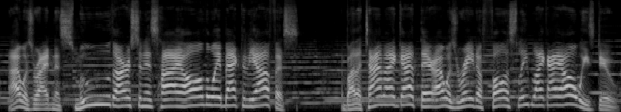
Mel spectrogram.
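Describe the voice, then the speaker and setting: Bright-voiced, rambling shameless private investigator played by a man. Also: very high voice, heavily acted. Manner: rambling, casually confessing, oblivious. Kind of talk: scripted comedy courtroom drama acting.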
